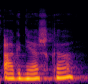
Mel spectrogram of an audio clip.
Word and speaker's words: Agnieszka: the record yes good morning my name is agnieszka that's spelled a g is in gregory n is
